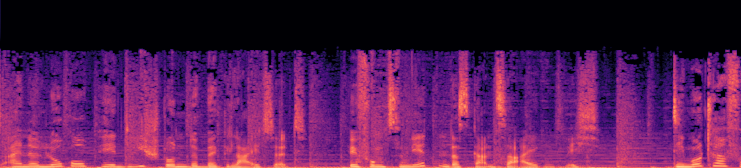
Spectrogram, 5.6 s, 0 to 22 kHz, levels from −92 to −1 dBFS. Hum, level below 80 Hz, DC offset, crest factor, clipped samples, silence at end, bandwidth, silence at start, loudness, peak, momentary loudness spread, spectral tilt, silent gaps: none; -32 dBFS; 4%; 20 dB; under 0.1%; 0 s; 16 kHz; 0 s; -21 LUFS; -2 dBFS; 7 LU; -4.5 dB/octave; none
